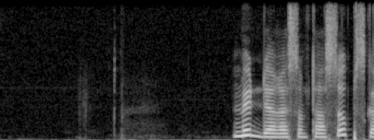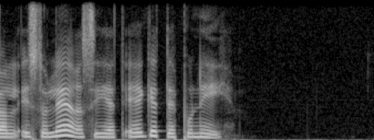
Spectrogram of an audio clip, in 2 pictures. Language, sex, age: Norwegian, female, 30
